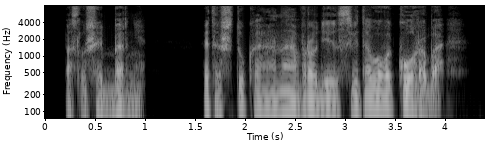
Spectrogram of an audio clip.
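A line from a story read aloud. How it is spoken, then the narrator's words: Muttered. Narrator (Russian): пробормотал Стентон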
